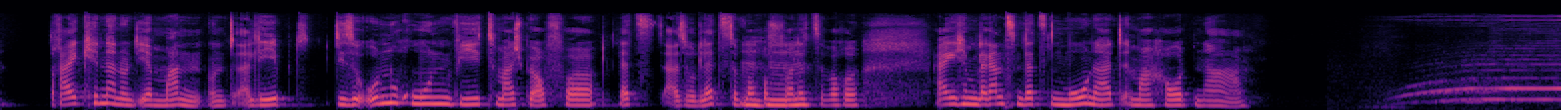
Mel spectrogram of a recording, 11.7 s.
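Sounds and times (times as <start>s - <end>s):
speech: 0.4s - 9.4s
air raid siren north of Tel Aviv: 10.4s - 11.7s.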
